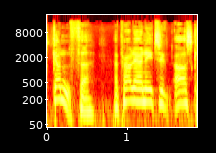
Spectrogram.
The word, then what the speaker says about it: Gunther: It's not Gunther, it's Gunther, as in Gunther, and then she puts a big duh in capitals.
